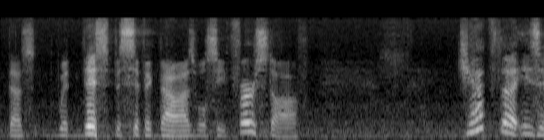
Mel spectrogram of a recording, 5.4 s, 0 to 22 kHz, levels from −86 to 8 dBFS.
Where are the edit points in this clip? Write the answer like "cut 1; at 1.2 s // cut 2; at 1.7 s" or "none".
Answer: none

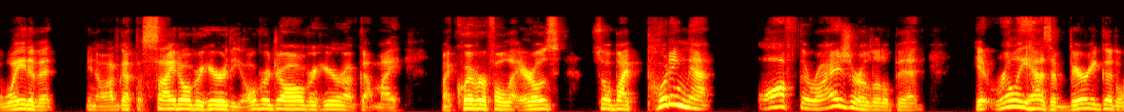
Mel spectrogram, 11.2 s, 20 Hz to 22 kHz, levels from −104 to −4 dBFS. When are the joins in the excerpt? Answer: none

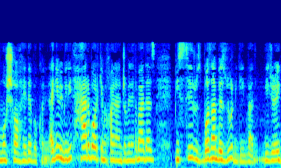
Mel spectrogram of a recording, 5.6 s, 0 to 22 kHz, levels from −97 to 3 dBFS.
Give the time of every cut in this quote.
cut 1; at 2.7 s // cut 2; at 4.6 s

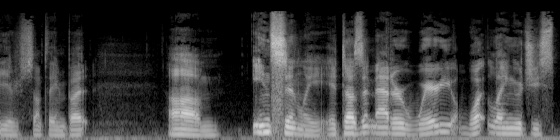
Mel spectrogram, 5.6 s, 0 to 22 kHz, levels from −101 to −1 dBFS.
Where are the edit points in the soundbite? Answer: cut 1; at 2.4 s // cut 2; at 4.5 s

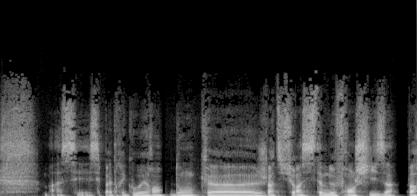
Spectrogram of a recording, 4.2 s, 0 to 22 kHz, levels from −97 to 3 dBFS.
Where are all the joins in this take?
cut 1; at 2.7 s

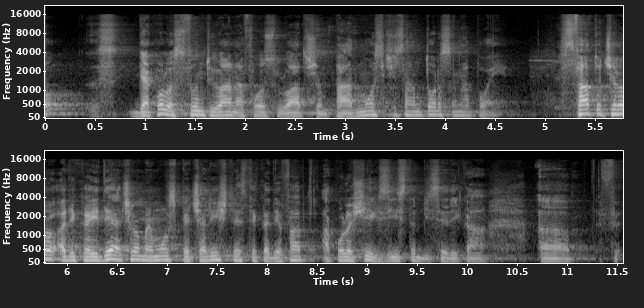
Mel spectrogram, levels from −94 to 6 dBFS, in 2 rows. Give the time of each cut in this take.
cut 1; at 2.7 s // cut 2; at 3.4 s // cut 3; at 4.8 s

